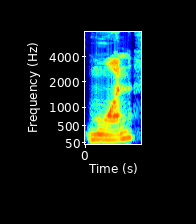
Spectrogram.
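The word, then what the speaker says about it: ມ່ວນ: So the word is muon.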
